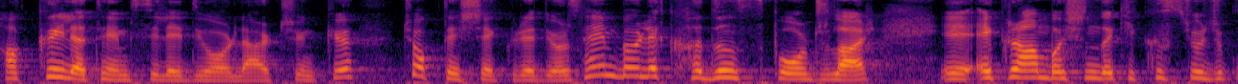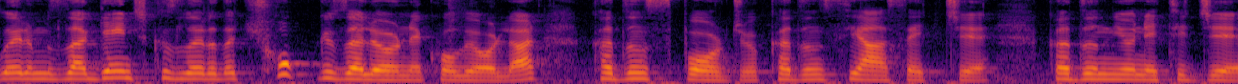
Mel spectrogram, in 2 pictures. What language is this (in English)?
Turkish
